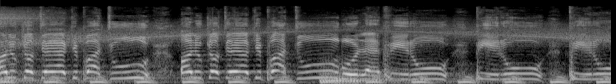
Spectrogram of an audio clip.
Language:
Arabic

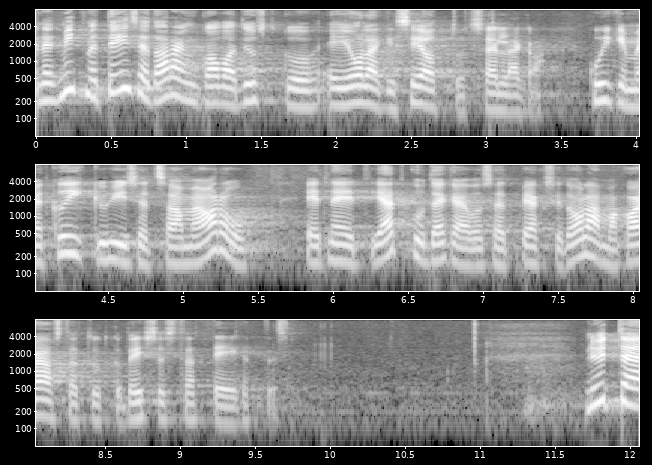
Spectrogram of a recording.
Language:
Estonian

